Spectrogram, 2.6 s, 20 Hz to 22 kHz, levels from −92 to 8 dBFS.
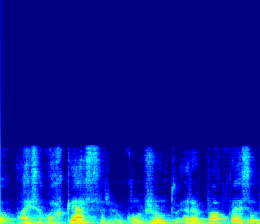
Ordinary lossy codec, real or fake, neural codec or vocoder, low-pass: none; real; none; none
